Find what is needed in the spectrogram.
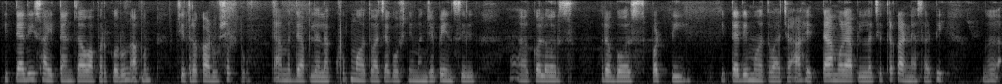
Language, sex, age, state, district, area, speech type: Marathi, female, 18-30, Maharashtra, Osmanabad, rural, spontaneous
